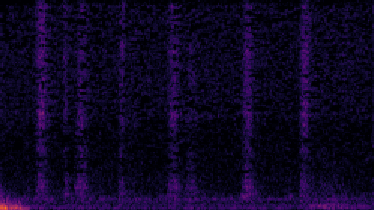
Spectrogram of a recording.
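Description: A pen scratches across paper in faint, quiet strokes that recur every half second or so, soft and close, with no talking.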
